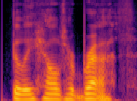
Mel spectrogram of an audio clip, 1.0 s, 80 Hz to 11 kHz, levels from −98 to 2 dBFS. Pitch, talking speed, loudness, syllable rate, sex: 165 Hz, 235 wpm, -17 LUFS, 5.8 syllables/s, female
